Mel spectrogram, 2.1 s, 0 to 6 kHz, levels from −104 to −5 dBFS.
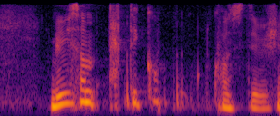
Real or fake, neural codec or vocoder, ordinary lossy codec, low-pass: real; none; none; 5.4 kHz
